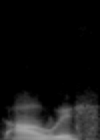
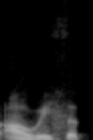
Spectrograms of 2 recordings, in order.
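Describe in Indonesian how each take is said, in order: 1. Akhirannya bunyi d yang samar, hampir tidak terdengar. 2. Akhirannya diucapkan sebagai suku kata tambahan yang terpisah. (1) "D-nya terbaca tapi dia nggak terlalu kedengeran"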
